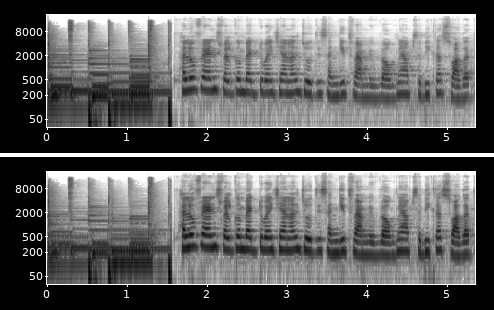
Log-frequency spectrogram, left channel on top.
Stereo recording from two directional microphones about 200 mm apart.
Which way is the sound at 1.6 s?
40° right (ahead or behind).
